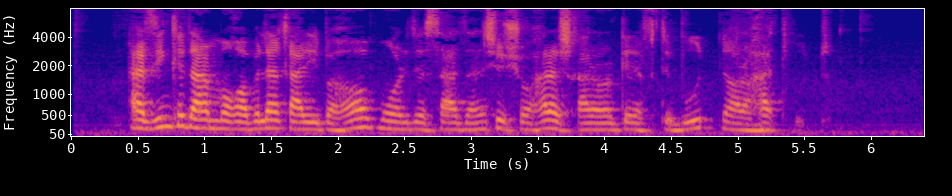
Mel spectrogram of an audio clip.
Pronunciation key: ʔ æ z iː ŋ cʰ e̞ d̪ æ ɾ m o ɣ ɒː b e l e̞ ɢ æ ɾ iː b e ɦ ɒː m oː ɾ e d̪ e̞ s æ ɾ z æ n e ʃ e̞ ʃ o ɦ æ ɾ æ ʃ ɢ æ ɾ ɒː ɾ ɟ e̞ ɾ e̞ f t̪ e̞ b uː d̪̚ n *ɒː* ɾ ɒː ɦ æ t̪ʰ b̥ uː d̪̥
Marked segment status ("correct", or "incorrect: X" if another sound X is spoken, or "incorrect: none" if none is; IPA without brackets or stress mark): correct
